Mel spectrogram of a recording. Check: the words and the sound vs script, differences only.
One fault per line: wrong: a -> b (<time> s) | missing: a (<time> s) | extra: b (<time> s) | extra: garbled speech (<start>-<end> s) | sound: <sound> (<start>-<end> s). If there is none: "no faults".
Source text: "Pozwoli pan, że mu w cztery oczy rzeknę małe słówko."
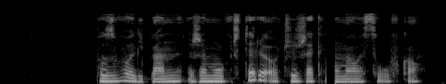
sound: dropout (3.3-3.4 s)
